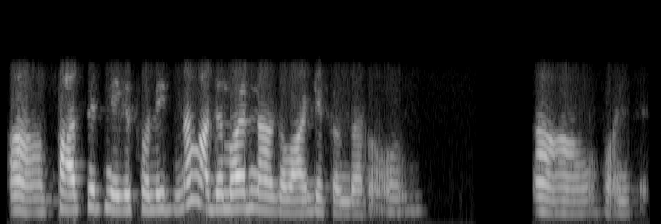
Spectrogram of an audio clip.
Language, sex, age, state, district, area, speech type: Tamil, female, 30-45, Tamil Nadu, Salem, rural, conversation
